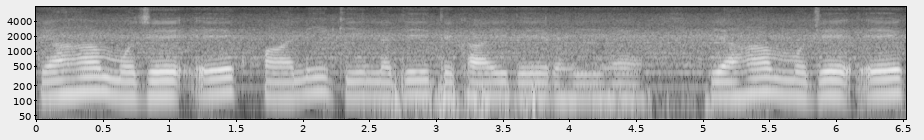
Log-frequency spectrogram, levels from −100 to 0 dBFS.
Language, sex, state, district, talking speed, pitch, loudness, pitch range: Hindi, male, Madhya Pradesh, Katni, 120 wpm, 125 Hz, -17 LUFS, 120-140 Hz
